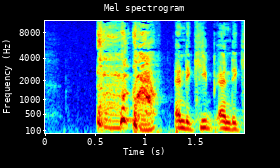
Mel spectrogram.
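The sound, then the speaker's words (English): Coughing from a person with a cold: short, harsh bursts followed by further rough vocal sounds. “pardon me if I cough a little bit, like I said, a little bit of a cold today.”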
